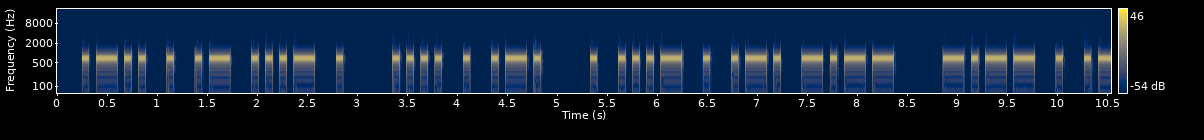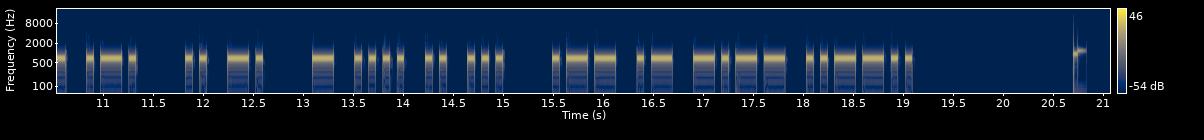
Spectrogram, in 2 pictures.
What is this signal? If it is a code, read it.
Morse code, heard as a keyed tone, about 17 wpm, 700 Hz. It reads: LEAVE HER EVERY YEAR IN THIS WAY?
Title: Sentences from Top 1000 Words - Review Part 1 - 17wpm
